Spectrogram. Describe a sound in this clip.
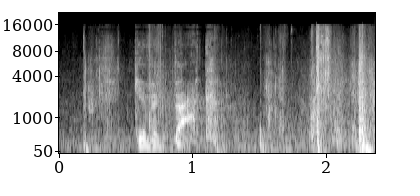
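A man speaks tensely nearby.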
